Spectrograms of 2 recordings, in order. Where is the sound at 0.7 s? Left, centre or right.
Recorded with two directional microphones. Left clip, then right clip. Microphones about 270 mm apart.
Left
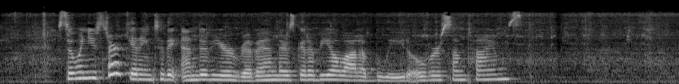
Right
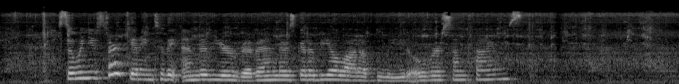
Centre.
